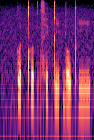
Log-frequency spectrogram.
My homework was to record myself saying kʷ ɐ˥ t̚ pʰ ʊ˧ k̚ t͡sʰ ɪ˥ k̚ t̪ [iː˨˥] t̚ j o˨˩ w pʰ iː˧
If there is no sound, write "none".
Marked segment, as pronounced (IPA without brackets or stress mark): iː˨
